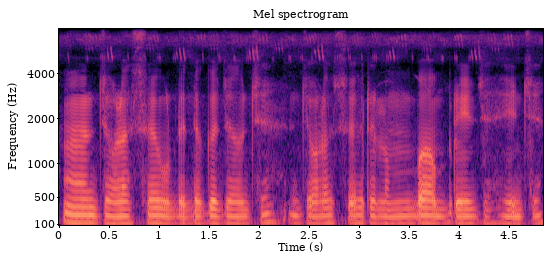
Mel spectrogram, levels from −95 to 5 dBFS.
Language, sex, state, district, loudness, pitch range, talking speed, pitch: Odia, male, Odisha, Malkangiri, -20 LUFS, 105-115 Hz, 110 wpm, 110 Hz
